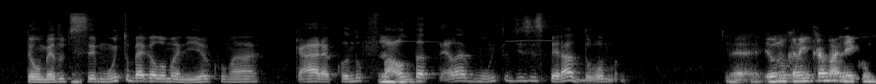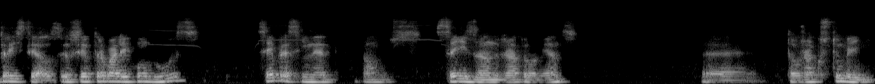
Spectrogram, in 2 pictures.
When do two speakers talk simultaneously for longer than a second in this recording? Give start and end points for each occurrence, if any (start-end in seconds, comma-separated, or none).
none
